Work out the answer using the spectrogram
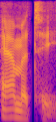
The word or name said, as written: amity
